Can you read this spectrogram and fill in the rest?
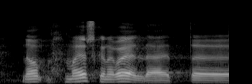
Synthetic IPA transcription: nomɑjoskɑnɑɣoeld̪ɑet̪ː

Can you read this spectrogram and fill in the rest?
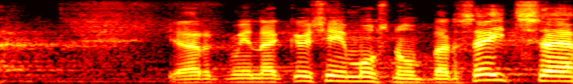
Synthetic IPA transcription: jærɡ̥minekysʲimusnumberse̞jt̪se

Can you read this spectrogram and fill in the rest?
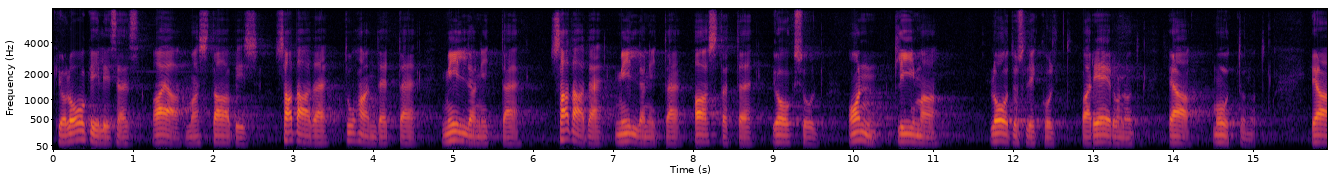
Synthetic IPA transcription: keo̞lo̞ːɡ̥ilise̞sɑjɑmɑst̪ɑːb̥is | sɑd̪̥ɑd̪̥e̞t̪uɦɑnd̪̥e̞t̪ːˑe̞ | miljonit̪ːˑe | sɑd̪̥ɑd̪̥e̞milːjo̞nit̪ːˑe̞ɑːst̪ɑt̪ːˑe̞jo̞ːksul | o̞nkliːmɑ | lo̞ːd̪̥uslikult̪vɑɾie̞ːɾunud̪̥ | jɑmuːt̪ˑːunud̪̥ | jɑ

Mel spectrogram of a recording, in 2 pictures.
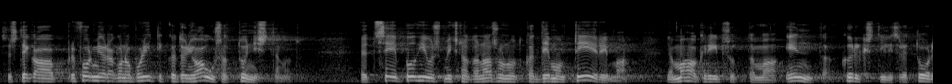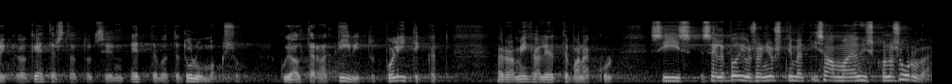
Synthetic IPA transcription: se̞st̪e̞ɡ̥ɑre̞fo̞rmieɾɑko̞nːɑpo̞lʲiːt̪ːˑikːˑɑd̪̥o̞njuɑwsɑlt̪ːunʲːist̪ɑnṵd̪̥ | e̞t̪ːse̞ːpɤɦjusmiksnɑd̪̥o̞nɑsunud̪̥kɑd̪e̞mo̞nt̪ːˑe̞ːɾimɑ̰ | jɑmɑɦɑkriːpsut̪ːˑɑmɑe̞nd̪̥ɑ̰kɤrkst̪iːlisre̞t̪ːˑo̞ːɾikːˑɑɡ̥ɑke̞ht̪e̞st̪ɑt̪ːˑud̪̥sine̞t̪ːe̞vɤt̪ːˑe̞t̪ulumɑ̰ksu | kujɑlt̪e̞rnɑt̪ːˑiːvit̪ːud̪̥̚po̞liːt̪ˑikːˑɑt̪ːˑ | hærːɑmiɦɑlie̞t̪ːˑepɑne̞kːulsiːsːe̞lːepɤɦjuso̞njust̪nimelt̪ːisɑmɑːjyhisko̞nːɑsurve̞̰

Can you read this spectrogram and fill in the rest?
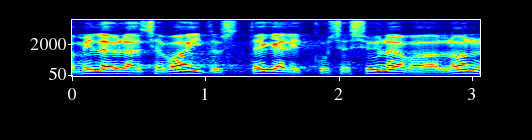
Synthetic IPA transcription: milːeylesevɑjd̪̥lust̪e̞ɡ̥e̞likˑːusesylɛvɑlːo̞n

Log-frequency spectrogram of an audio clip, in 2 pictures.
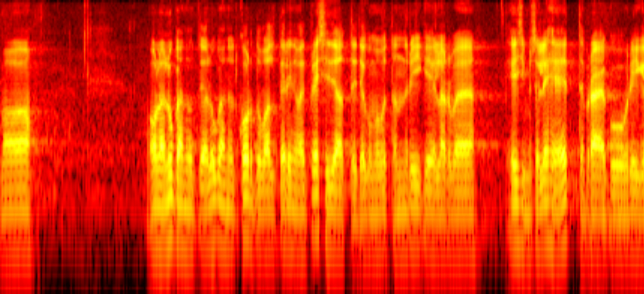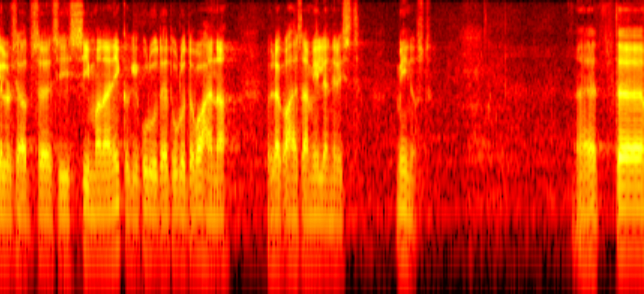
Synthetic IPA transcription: mɑ | o̞̰le̞nluɡe̞nud̪jɑluɡ̥e̞nud̪̥ko̞rd̪uvɑlt̪ːˑe̞ɾine̞vɑjd̪̥̚pre̞sːit̪eɑt̪ːˑejd̪̥jɑkujmɑvɤt̪ːˑɑnriːɡ̥ie̞ːlɑrve̞ | e̞sʲime̞se̞le̞ɦe̞e̞t̪ːe̞prʔɑe̞ɡ̥uɾiːɡ̥ielɑrvseɑd̪̥use̞siːsːiːnmɑnæjnikːˑɑɡikulud̪̥et̪ulud̪̥e̞vɑɦe̞nɑylekɑɦe̞sɑjɑmiljonilist̪ | miːnust̪ | ḛt̪ˑː

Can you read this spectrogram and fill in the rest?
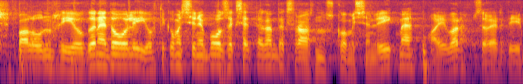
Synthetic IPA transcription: pɑlunriːukɤnet̪o̞ːlʲijuht̪iko̞misjo̞nipo̞ːlse̞kse̞t̪ːekɑnd̪ɑksrɑːsnusko̞misjo̞niliːkmeɑjvɑrsɤerd̪̥i

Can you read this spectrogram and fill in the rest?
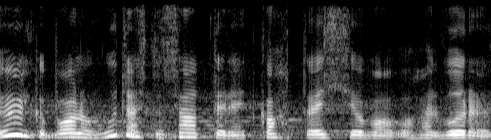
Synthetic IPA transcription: øːlɡ̥epɑluŋkujd̪̥ɑst̪e̞sɑːt̪ːˑe̞nejd̪̥̚kɑht̪eɑsʲiomɑvɑ̰ɦe̞lvɤrɾe

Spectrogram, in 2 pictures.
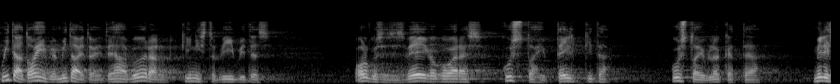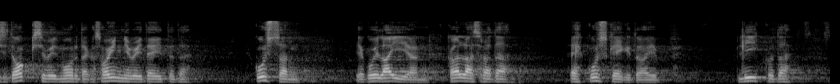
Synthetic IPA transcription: mid̪̥ɑt̪o̞ɦibjɑmid̪ɑejt̪o̞ɦit̪e̞ɦɑvɤːɾɑlkinʲːist̪ulviːbid̪̥e̞s | ʔo̰lɡ̥usesisve̞ːɡoɡoæɾeskust̪o̞ɦib̥̚t̪e̞lʲkˑːid̪̥ɑ | kust̪o̞ɦib̥lɤkːˑet̪ːˑɑjɑ | milːis̬e̞jd̪o̞ksivɤ̞jd̪murd̪̥ɑkɑso̞nʲːivɤ̞jd̪eɦit̪ːˑɑd̪̥ɑ | jkusːo̞njɑkujlɑjo̞nkɑlːɑsrɑd̪ɑ | e̞hkːuske̞ːɡ̥it̪o̞ɦib̥ | liːkːˑud̪̥ɑ

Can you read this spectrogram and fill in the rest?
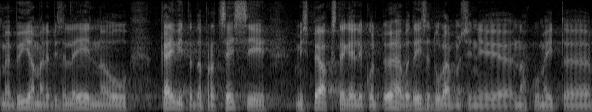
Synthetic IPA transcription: me̞pyjːɑmelæbise̞lːee̞ːlnɤw | kæjvit̪ˑːɑd̪ɑpro̞t̪se̞sʲːi | mispe̞ɑkst̪e̞ɡe̞likˑult̪ːˑyɦe̞vɤjt̪e̞js̬e̞t̪ule̞musininɑhkume̞jd̪̥

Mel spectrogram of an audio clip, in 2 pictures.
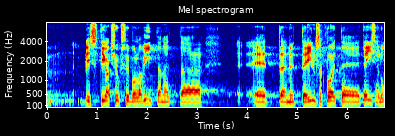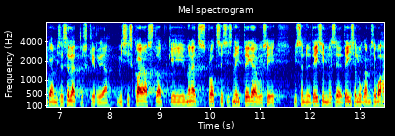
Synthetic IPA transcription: lihtsɑ̥lt̪ːiɡ̥ɑksjuːksvɯjbo̞lːɑviːt̪ˑːɑnet̪ː | e̞t̪ːnyːd̪̥̚t̪e̞ilmselt̪ˑlo̞e̞t̪ːˑe̞t̪e̞jse̞luɡ̥e̞mise̞se̞le̞t̪ːˑuskirjɑmisːiskɑjɑst̪ɑb̥kime̞net̪lu̥spro̞t̪sesʲːisne̞jd̪̥̚t̪e̞ɡ̥e̞vusʲi | misːo̞nːyːd̪e̞sʲime̞se̞t̪e̞jse̞luɡ̥e̞mise̞vɑɦe

